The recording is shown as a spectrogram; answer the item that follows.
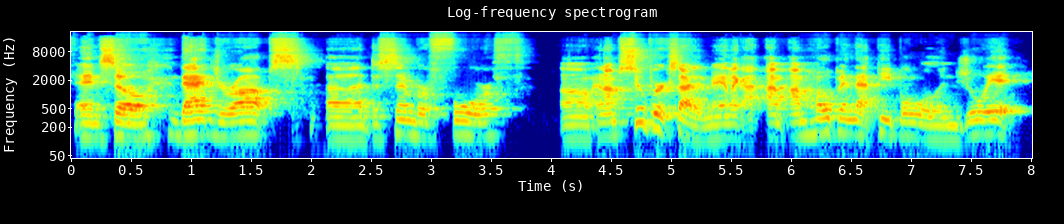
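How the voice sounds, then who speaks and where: A man's voice: mid-range voice, unhurried, a bit bright. A man in his late thirties, a comedian guest chatting in an informal, conversational way. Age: late 30s. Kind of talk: casual chat. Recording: echoey, roomy sound.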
